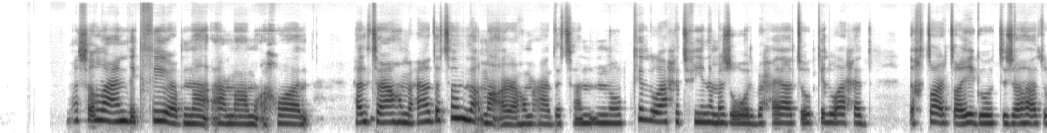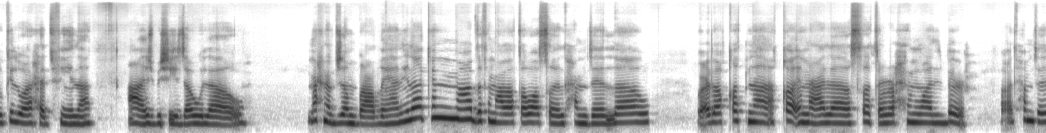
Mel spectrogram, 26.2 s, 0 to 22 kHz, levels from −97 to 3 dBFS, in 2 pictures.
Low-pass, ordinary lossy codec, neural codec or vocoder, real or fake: none; none; codec, 44.1 kHz, 7.8 kbps, DAC; fake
